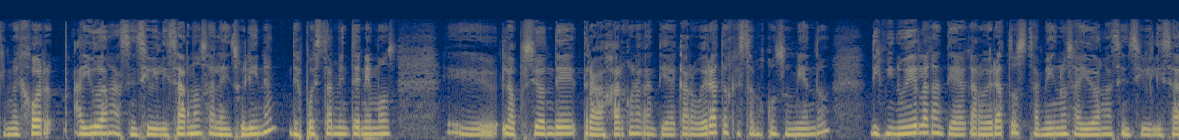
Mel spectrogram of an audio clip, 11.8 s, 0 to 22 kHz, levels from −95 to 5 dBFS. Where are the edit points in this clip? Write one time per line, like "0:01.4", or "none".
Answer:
none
